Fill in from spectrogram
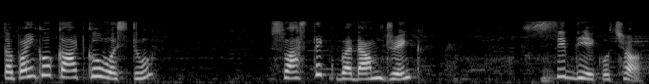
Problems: constant background noise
